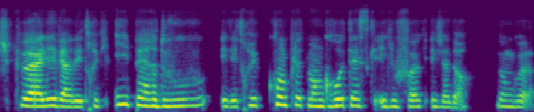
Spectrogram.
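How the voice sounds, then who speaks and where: A woman speaks at a fairly high pitch and a moderate pace. Her intonation stays fairly even, and the sound is dry and close with no echo. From southwest France. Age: 30s. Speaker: voice-over and manga content creator. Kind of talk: interview.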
